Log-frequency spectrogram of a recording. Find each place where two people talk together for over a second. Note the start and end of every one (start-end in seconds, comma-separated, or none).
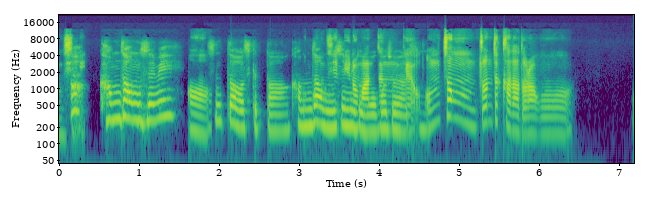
3.0-4.7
